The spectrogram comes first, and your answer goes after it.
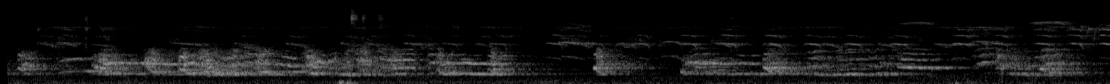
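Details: Treeing Walker Coonhounds out hunting, several hounds baying together in overlapping, drawn-out howling bawls with no real pause, some notes falling in pitch, a chorus of voices continuing through the whole stretch.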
